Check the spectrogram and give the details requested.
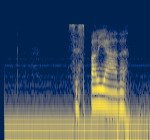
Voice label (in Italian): sspaljav, dialetto giulianova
